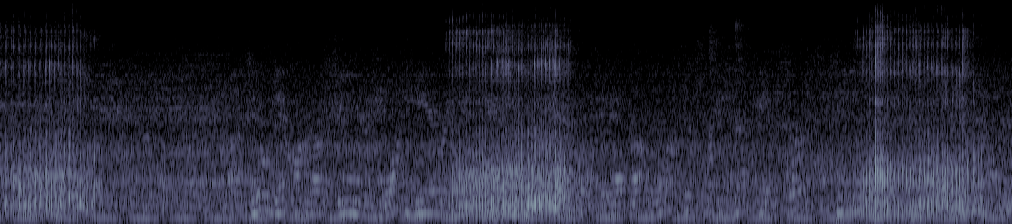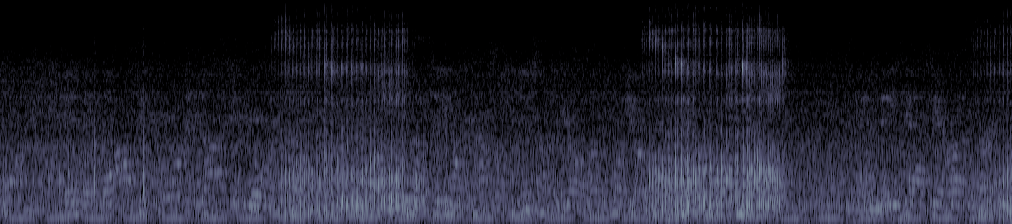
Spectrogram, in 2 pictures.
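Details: Pug named Sammi sleeping through NASCAR, giving five loud, breathy snores spaced about four seconds apart, each a rough hissing rush, with faint television talk and a constant low drone between them.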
